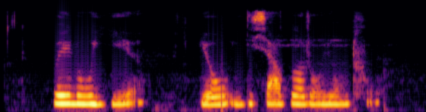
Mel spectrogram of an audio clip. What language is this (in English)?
Chinese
